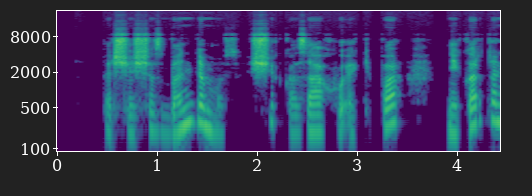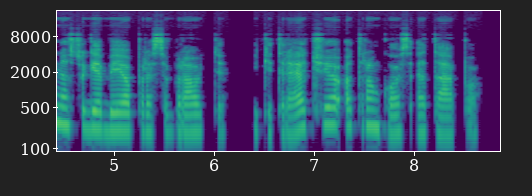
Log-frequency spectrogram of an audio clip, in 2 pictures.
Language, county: Lithuanian, Utena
